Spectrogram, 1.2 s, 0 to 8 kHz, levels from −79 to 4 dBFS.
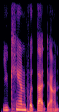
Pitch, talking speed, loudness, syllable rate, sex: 180 Hz, 255 wpm, -18 LUFS, 4.6 syllables/s, female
